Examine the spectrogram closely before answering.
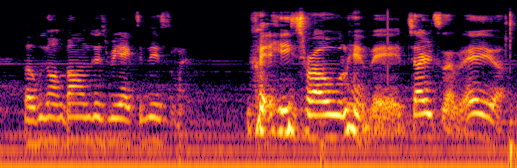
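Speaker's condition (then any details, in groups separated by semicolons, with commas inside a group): Cerebral palsy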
